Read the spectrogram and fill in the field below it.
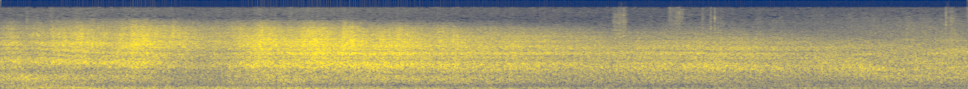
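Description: An airliner landing at Heathrow, its jet engines a loud, steady, broadband roar that holds close and even throughout, easing slightly toward the end, with no talk.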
